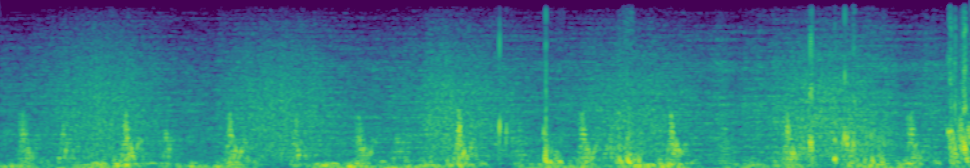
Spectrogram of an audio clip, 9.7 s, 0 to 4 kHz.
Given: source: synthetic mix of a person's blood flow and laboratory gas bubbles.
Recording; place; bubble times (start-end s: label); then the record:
Doppler ultrasound of blood flow; precordium
4.95-5.17 s: bubbles
5.40-5.65 s: bubbles
6.15-6.44 s: bubbles
8.06-8.17 s: bubbles
8.30-8.87 s: bubbles
9.46-9.71 s: bubbles
From the record:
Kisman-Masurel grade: 223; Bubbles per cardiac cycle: several, 3 to 8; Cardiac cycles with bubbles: 10 to 50%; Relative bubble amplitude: loud (0.450 to 0.775); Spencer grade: 2 (many but less than half of the cardiac periods contain bubble signals, singularly or in groups); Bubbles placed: only in the low amplitude regions of the cardiac cycle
